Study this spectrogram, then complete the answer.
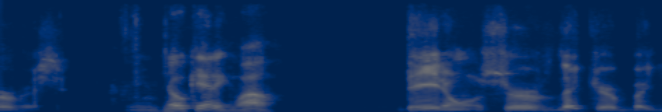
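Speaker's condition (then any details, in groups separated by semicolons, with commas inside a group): Lou Gehrig's disease (ALS)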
